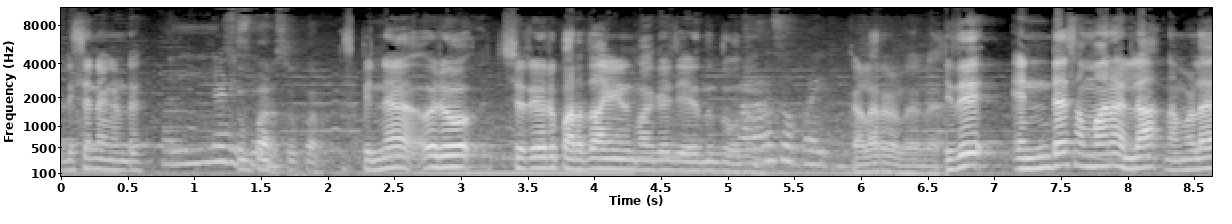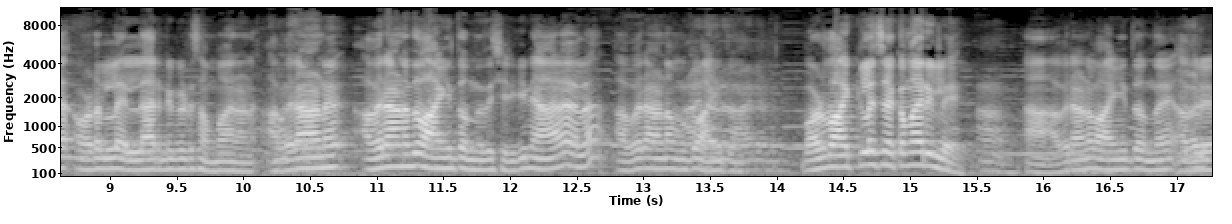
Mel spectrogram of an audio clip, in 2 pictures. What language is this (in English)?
Malayalam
